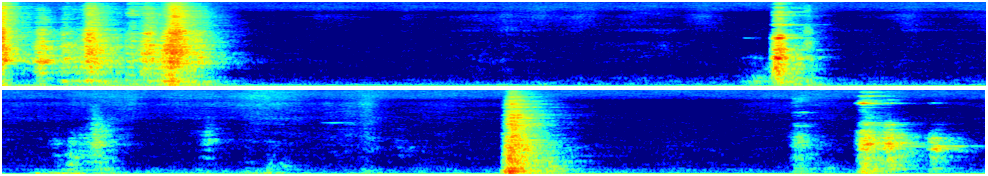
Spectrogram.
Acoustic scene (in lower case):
kitchen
